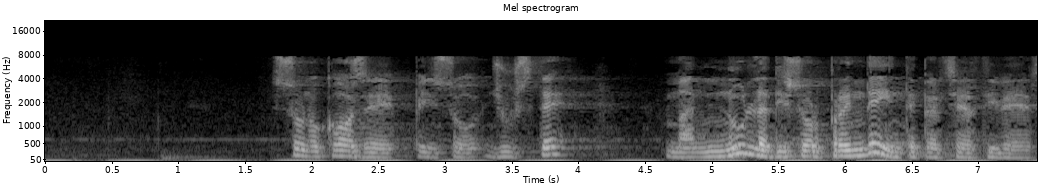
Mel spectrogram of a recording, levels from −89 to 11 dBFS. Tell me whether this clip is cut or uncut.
uncut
